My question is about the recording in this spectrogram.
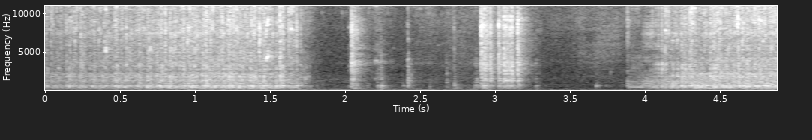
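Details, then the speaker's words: Yamata FY812 sewing machine, Chinese-made and about 15 years old, after repair of internals seized from long disuse: fast, even stitching chatter with a short pause of light taps, then a smooth run; reverse and forward work normally. "후진, 전진, 정상 작동되고 있습니다."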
